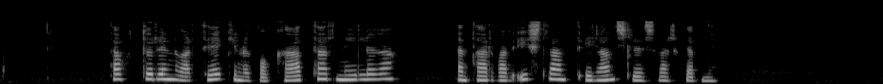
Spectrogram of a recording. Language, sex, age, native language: Icelandic, female, 50-59, Icelandic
